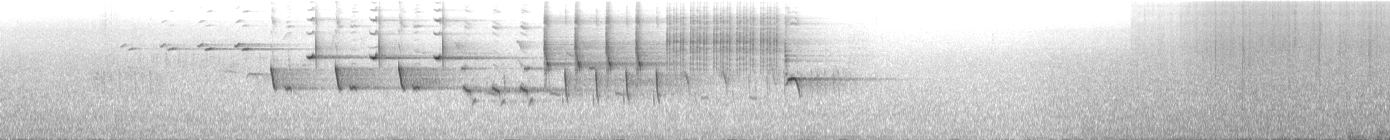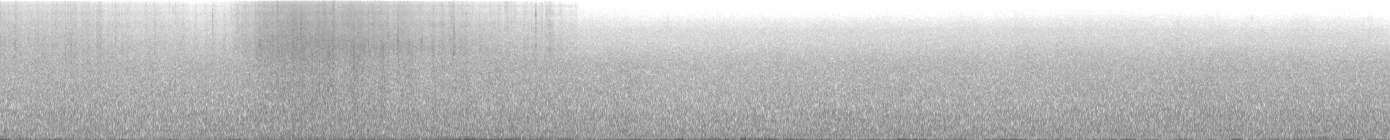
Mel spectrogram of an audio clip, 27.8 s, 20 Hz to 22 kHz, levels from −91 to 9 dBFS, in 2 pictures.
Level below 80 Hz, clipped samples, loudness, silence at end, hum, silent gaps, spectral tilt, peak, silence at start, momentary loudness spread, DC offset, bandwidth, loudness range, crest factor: -44 dBFS; under 0.1%; -31 LUFS; 0 s; none; none; -1 dB/octave; -10 dBFS; 0 s; 21 LU; under 0.1%; over 20 kHz; 15 LU; 24 dB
